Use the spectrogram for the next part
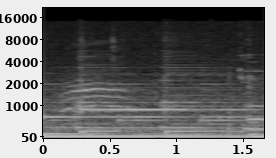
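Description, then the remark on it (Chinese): A cat meows in a drawn-out, whiny tone, its voice rising and falling over a steady low background hum, with a couple of short vocal bursts toward the end. “等一下，猫咪，喂，给我停！”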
